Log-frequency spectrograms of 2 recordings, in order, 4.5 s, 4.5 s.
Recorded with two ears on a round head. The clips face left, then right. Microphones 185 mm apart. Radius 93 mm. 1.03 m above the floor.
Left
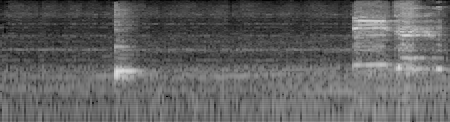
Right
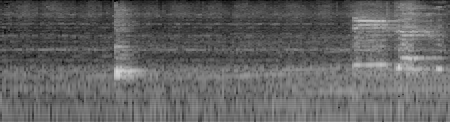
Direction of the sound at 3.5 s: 35° left (ahead or behind).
